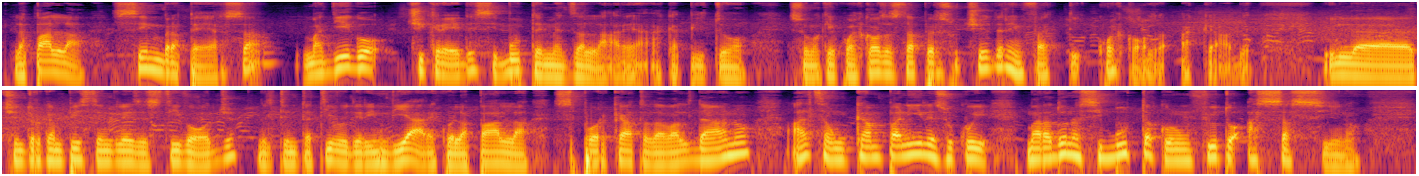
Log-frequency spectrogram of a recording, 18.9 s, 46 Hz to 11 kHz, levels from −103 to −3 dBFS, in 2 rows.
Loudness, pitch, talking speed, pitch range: -16 LUFS, 110 Hz, 160 wpm, 90-130 Hz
